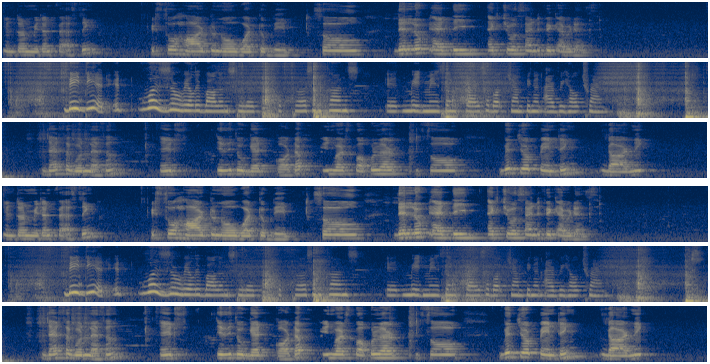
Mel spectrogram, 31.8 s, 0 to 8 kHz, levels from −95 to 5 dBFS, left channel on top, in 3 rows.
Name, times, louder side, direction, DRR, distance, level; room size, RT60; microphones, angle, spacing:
voice 1, 0.0-1.5 2.2-4.4 4.7-5.5 5.9-8.9 20.9-21.1 21.7-23.1 23.5-24.0 24.4-28.1 28.6-30.8, right 3 dB, 40° right, 0.4 m, -37 dB
sound 1, 10.6-11.9 13.9-15.7 17.1-18.3 19.5-21.5, left 2 dB, 85° left, 1.4 m, -40 dB
voice 2, 11.5-15.9 16.3-19.7 20.0-20.1, left 2 dB, 25° left, 0.5 m, -35 dB
12.0 x 8.7 x 6.6 m
head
